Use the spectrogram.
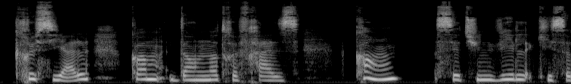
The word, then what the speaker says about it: Caen: Beaucoup de fois, je remarque que certains étudiants ont du mal à faire une différence entre les sons qu'il faut prononcer de façon nasale ou pas. Et parfois, c'est vraiment crucial, comme dans notre phrase. Caen, c'est une ville qui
